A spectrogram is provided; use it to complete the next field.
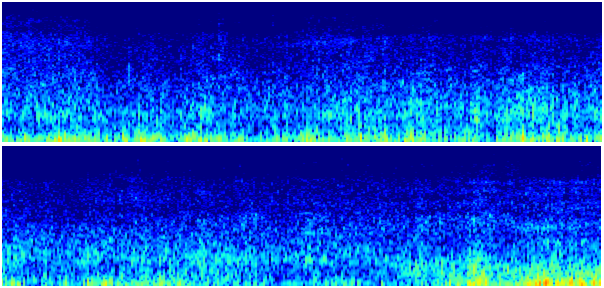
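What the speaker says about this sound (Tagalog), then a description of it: "Lakas ng hangin." Strong wind buffets the microphone in a steady low roar at the seaside in Infanta, Quezon, with open-water ambience underneath and a harder gust near the end.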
